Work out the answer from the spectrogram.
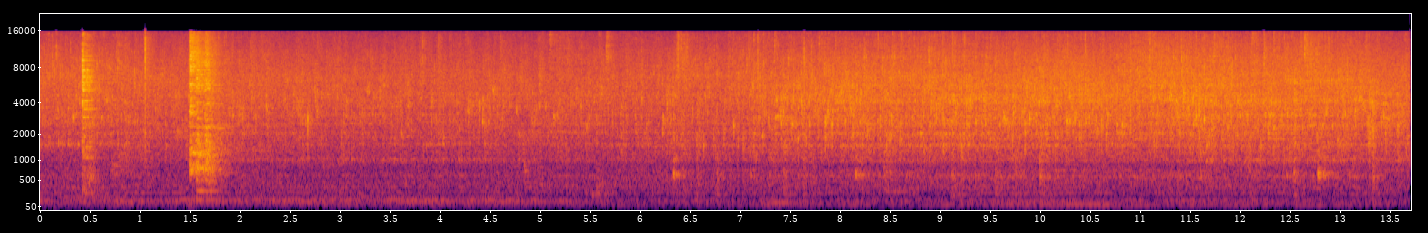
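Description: Hot oil and ghee sizzling steadily as matar dal fritters fry in a kadai and whole spices, nuts and green chillies fry in a pot, with a spatula stirring and scraping. A sharp knock of utensil on pan comes about a second and a half in, and the sizzling grows a little louder in the second half.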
